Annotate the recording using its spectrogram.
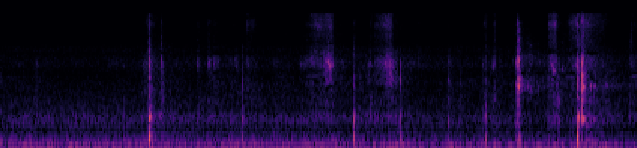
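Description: Tennis racket striking the ball on a serve about a second in, a sharp pop, followed by fainter pops and shoe scuffs on the hard court and another sharp racket-on-ball hit near the end, over a steady low rumble.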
